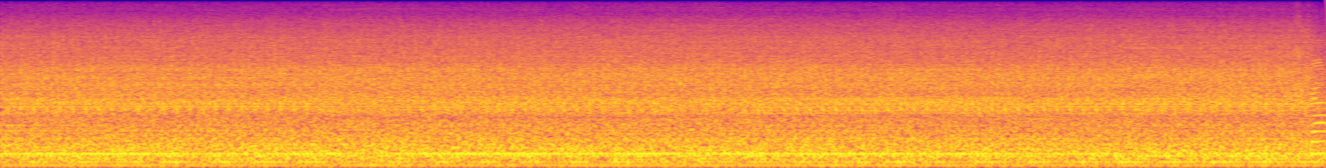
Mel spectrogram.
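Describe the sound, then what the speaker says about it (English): A loader's engine at high idle gives a loud, steady, low diesel drone with a constant mechanical hum, close by and unbroken for the whole stretch, with no voices. "It seems like I got it pretty high idle here"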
